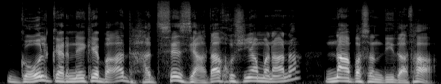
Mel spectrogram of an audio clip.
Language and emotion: Urdu, disgusted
